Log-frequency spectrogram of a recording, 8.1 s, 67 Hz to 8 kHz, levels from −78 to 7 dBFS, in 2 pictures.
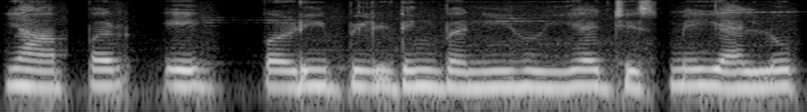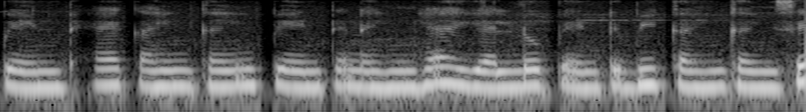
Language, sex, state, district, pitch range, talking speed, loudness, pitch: Hindi, female, Himachal Pradesh, Shimla, 190-205 Hz, 170 wpm, -15 LUFS, 200 Hz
